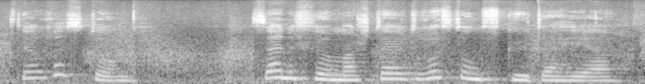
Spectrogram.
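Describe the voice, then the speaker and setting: A woman's voice: a little high, expressive, moderate pace, dark tone, natural voice. A woman acting a polite visitor with dry, knowing remarks in a satirical radio play. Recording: roomy sound with faint noise.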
